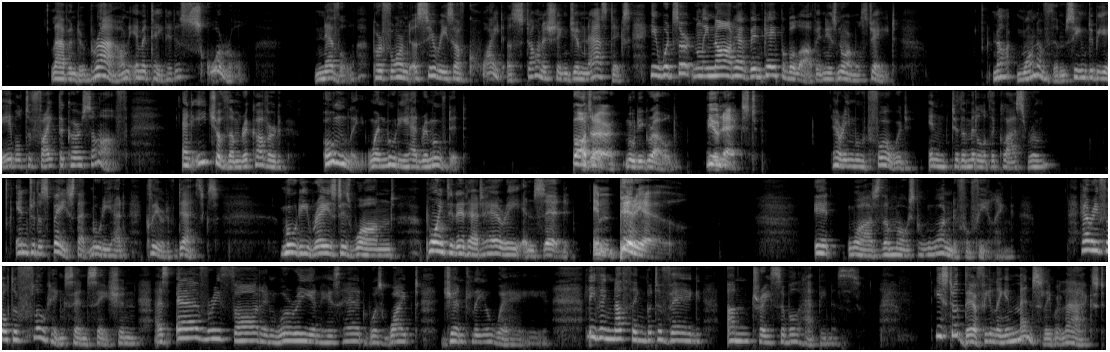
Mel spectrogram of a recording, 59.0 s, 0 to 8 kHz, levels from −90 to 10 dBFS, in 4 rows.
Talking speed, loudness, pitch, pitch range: 120 wpm, -32 LUFS, 205 Hz, 175-240 Hz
